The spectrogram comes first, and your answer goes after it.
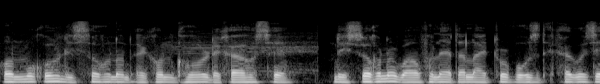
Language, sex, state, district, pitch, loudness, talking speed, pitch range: Assamese, male, Assam, Sonitpur, 115 Hz, -17 LUFS, 140 wpm, 110-120 Hz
